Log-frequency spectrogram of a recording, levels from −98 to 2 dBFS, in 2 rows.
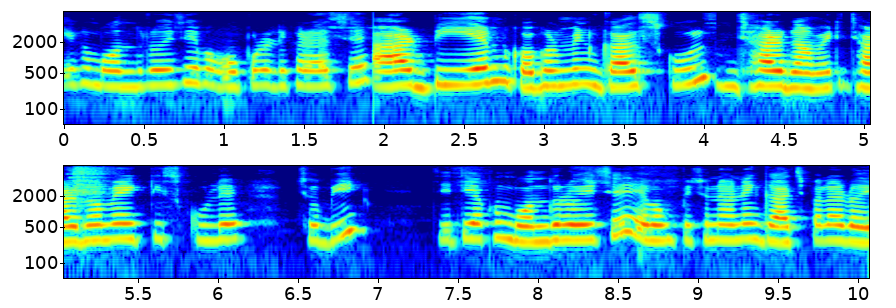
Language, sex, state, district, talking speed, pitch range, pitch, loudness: Bengali, female, West Bengal, Jhargram, 155 wpm, 275-300 Hz, 285 Hz, -26 LUFS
